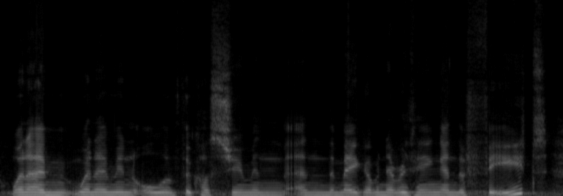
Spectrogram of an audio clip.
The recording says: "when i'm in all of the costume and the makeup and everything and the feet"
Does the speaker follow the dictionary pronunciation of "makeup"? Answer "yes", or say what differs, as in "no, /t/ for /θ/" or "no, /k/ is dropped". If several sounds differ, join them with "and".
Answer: yes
